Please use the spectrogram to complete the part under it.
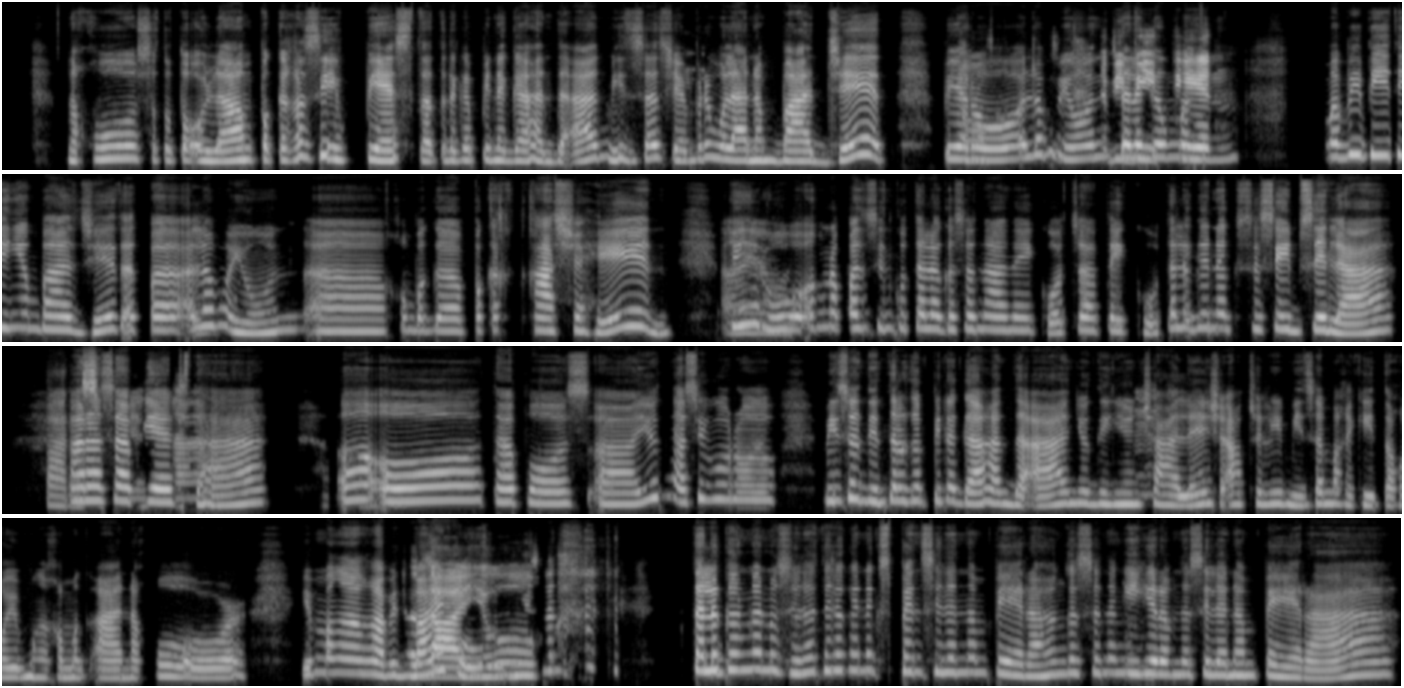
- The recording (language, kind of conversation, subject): Filipino, podcast, Ano ang kahalagahan ng pistahan o salu-salo sa inyong bayan?
- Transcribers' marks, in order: unintelligible speech; laugh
